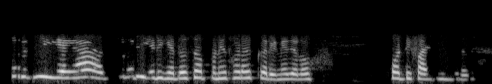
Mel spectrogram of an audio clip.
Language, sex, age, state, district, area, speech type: Dogri, female, 18-30, Jammu and Kashmir, Samba, rural, conversation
